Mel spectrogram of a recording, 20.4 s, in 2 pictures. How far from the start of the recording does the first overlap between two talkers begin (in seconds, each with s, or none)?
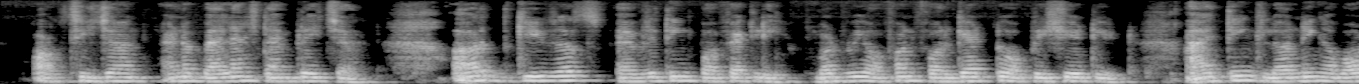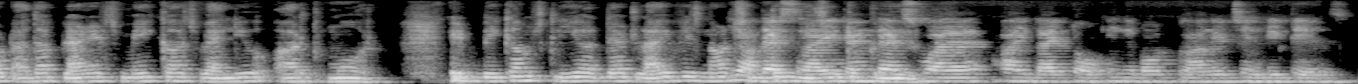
15.7 s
